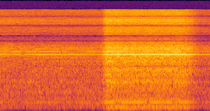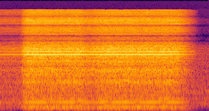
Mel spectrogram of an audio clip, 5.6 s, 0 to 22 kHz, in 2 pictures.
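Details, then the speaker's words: Unitra AT-9100 ZRK amplituner with speakers connected: steady hiss with no programme sound, left channel hissing, right channel silent but pops at switch-on, so the power stage may work and a connection is suspected broken. "Znaczy szumi, a prawego nie słychać, ale przy włączeniu słychać puknięcie, czyli końcówka mocy może być sprawna, tylko coś nie łączy."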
